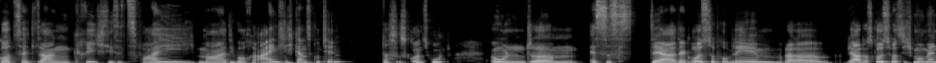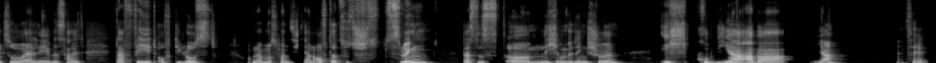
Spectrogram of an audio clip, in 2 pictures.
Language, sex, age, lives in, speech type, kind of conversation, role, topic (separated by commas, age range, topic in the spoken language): German, male, 18-19, Germany, conversation, unstructured, none, Wie bleibst du beim Sport motiviert?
